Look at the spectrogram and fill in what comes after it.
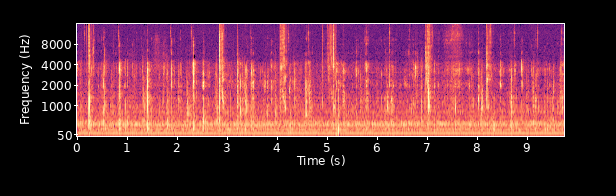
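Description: Close-miked chewing of a mouthful of pancake with raspberries and whipped cream: soft, irregular wet mouth clicks and smacks, a few a second.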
